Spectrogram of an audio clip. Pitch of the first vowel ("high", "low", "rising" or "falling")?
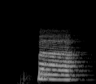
high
